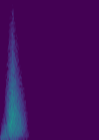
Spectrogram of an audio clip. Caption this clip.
a user interface sound for a game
